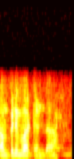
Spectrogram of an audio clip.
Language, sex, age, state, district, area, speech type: Telugu, male, 18-30, Telangana, Jangaon, urban, conversation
